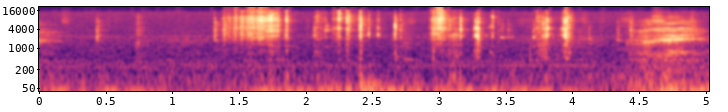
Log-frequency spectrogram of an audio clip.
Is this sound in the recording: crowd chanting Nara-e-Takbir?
no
